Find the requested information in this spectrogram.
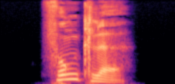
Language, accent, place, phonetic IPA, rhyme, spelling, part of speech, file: German, Germany, Berlin, [ˈfʊŋklə], -ʊŋklə, funkle, verb, De-funkle.ogg
- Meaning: inflection of funkeln: 1. first-person singular present 2. first/third-person singular subjunctive I 3. singular imperative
